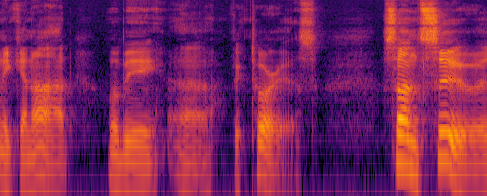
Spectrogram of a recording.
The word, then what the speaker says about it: Sun Tzu: cannot will be victorious Sun Tzu as you would pronounce it that has my friends of China China would say since it now good old soon saw so it looks like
